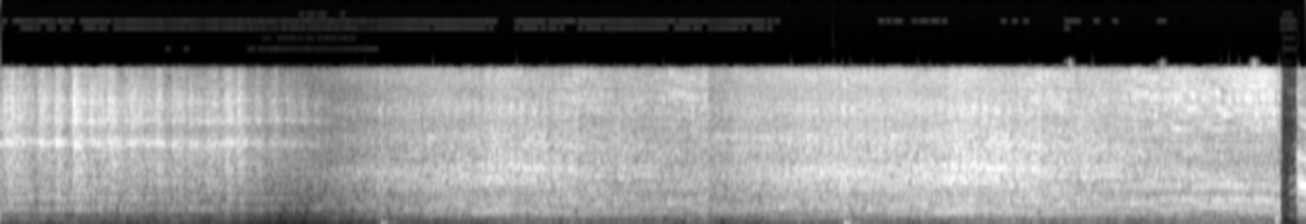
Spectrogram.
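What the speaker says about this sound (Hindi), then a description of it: "उरी और पुंछ के रास्ते ट्रकों की आवाजाही होती है" Truck engines idle and rumble steadily along the Uri–Poonch cross-border trade route in Kashmir, a continuous mid-pitched drone that dips briefly, then builds again and holds, close and unbroken.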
